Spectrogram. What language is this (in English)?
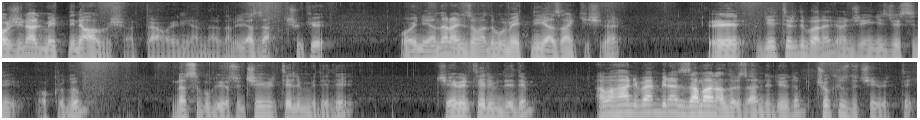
Turkish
